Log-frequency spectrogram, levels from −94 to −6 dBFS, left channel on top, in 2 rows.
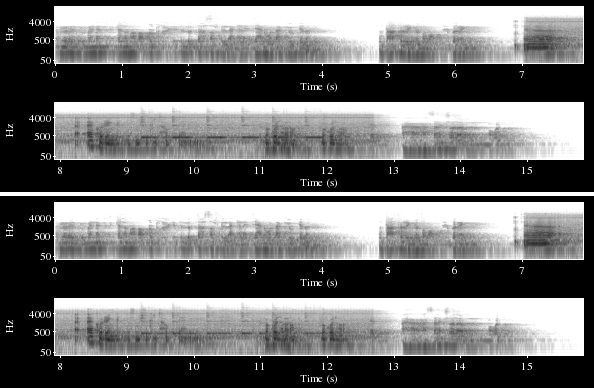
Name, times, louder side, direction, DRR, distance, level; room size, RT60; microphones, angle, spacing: voice 1, 0.0-3.8 4.9-6.3 10.9-11.5 12.6-12.8 13.1-14.6, equal, 70° right, 1 dB, 7.7 m, -41 dB
sound 1, 7.0-12.7, left 3 dB, ahead, 4.6 m, -39 dB
voice 2, 7.0-7.5 8.2-10.6 11.2-11.5 11.9-12.4, right 1 dB, 25° right, 7 dB, 2.0 m, -30 dB
23.0 x 20.0 x 8.5 m, 0.97 s
head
